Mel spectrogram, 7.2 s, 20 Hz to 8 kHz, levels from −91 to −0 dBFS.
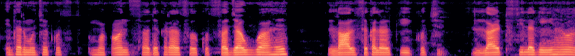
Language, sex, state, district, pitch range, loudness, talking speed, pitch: Hindi, male, Jharkhand, Jamtara, 110-120 Hz, -22 LUFS, 190 wpm, 115 Hz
